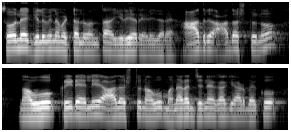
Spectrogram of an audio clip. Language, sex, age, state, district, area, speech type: Kannada, male, 18-30, Karnataka, Chikkaballapur, rural, spontaneous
